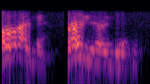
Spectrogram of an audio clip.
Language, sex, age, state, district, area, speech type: Odia, female, 45-60, Odisha, Sundergarh, rural, conversation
